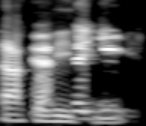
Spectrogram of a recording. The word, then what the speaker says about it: Aqvavitae: Aqvavitae.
